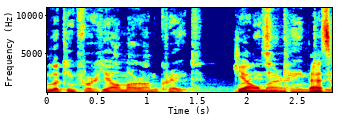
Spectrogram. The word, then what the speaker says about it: Hjalmar: Hjalmar.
